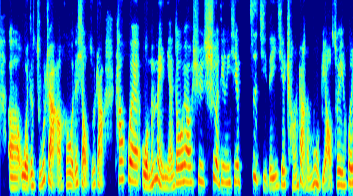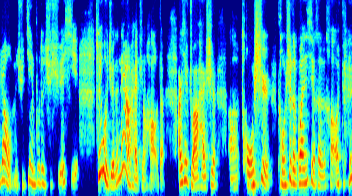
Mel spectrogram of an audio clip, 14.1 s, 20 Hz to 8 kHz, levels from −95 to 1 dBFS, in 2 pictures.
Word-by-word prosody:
呃， 155 -1 0
我 170 -2 +3
的 180 - -2
组 185 +6 -5
长 265 -4 +3
和 195 - -5
我 190 - +2
的 210 - -3
小 225 - 0
组 195 - -10
长， - - -1 0.2
他 280 0 +1
会 275 -4 +3
我 175 -2 +5
们 175 +6 -3
每 270 - +1
年 155 0 -4
都 230 +5 +3
要 240 -1 +3
去 245 +1 -6
设 265 +3 0
定 240 -1 -6
一 230 - -5
些 245 0 -4
自 320 -2 -3
己 295 +2 -12
的 150 - -5
一 155 +2 -2
些 205 +3 -3
成 160 -4 -6
长 - - -1
的 - - -10
目 210 +6 -3
标， - - -3
所 205 - -3
以 195 - 0
会 225 +4 0
让 260 0 +4
我 - - -2
们 - - -17
去 185 - -10
进 245 +6 -5
一 - - -1
步 220 +3 -6
地 220 - -4
去 200 0 -8
学 195 - -4
习。 360 - -8 0.4
所 335 - +5
以 - - +5
我 395 - +9
觉 170 - +2
得 - - -3
那 330 - 0
样 - - +9
儿 - - +2
还 - - +1
挺 - - -9
好 - - -3
的， - - -6 0.3
而 215 - +6
且 270 +1 +2
主 - - +2
要 - - +8
还 160 - 0
是， 185 +4 -1 0.4
呃， 150 - -8
同 185 0 +5
事， 195 -4 +3 0.2
同 195 -1 0
事 - - +3
的 215 - +4
关 220 +2 +6
系 255 -2 -2
很 180 -4 -3
好， 210 - -1
对。 220 +2 -11
215 Hz, 325 characters per minute, -22 LUFS, 185-250 Hz, 0.4 s, 我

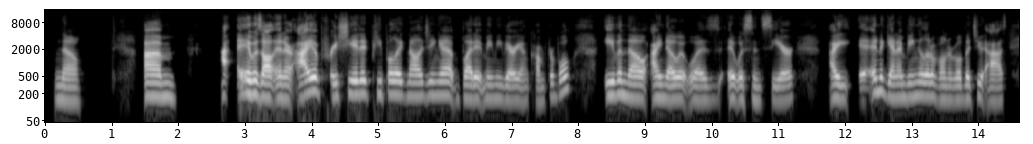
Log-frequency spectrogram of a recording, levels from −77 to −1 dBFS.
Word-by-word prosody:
No. 140 -2 -4 0.9
Um. 175 -2 +5 0.7
Ah - - +6
it 200 - +5
was 200 -1 +3
all 170 -1 +9
inner. 160 -1 +1
I 175 +4 +8
appreciated 200 -2 +1
people 195 0 -2
acknowledging 185 0 -2
it, 185 -5 -1
but 160 -1 0
it 160 - 0
made 160 0 -8
me 160 -1 -12
very 145 -1 -1
uncomfortable, 170 - -7 0.5
even 190 +2 -1
though 165 -2 +2
I 165 +2 +2
know 155 -1 +1
it 160 - -1
was 150 0 -6
it - - 0
was 470 +1 -4
sincere. 145 +1 -5 0.5
I 160 - +1
a - - -1 0.2
and, 225 - -1
again, 180 -7 -1
I'm 170 0 -2
being 175 +2 -7
a - - -1
little 180 -1 +1
vulnerable, 150 0 -6
but 155 +1 -4
you 175 - -5
asked. 140 0 -3
165 Hz, 160 wpm, -21 LUFS, 155-185 Hz, 0.9 s, all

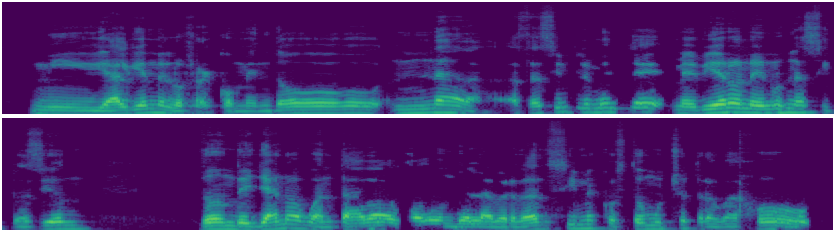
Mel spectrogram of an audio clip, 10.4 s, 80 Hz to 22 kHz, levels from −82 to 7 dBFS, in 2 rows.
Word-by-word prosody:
ni 105 -2 -4
alguien 115 +6 +3
me 130 - -1
los 95 -3 -2
recomendó, 115 +6 -1
nada, 125 +3 -1
o - - -6
sea, 120 - -4
simplemente 150 +2 -3
me 115 -1 -1
vieron 140 +5 +5
en 125 0 +3
una 130 0 -1
situación 120 0 -4 0.7
donde 115 -2 +4
ya - - +6
no 150 - -1
aguantaba, 110 -6 +1
o 115 -2 +3
sea, - - +1
donde 105 0 0
la 100 - +3
verdad, 100 +4 +3
sí 140 +3 -11
me 145 +1 -5
costó 115 -4 -5
mucho 120 0 -8
trabajo 105 +4 -3
120 Hz, 160 wpm, -23 LUFS, 110-130 Hz, 0.7 s, ya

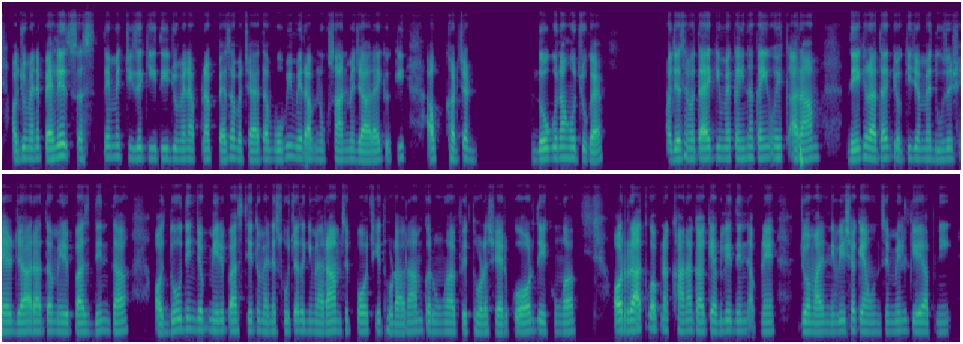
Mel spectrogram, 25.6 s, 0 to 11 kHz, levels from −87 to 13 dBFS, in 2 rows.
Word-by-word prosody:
और 145 - +2
जो 165 +3 -2
मैंने 160 +1 +1
पहले 180 +6 +8
सस्ते 175 +1 -4
में 185 +1 -1
चीज़े 165 0 -1
की 160 -1 -4
थी, 155 +1 -2
जो 155 -1 -6
मैंने 150 0 +1
अपना 150 +1 0
पैसा 150 +5 0
बचाया 145 -2 -1
था - - +3
वो 145 0 -3
भी 185 +3 -4
मेरा 165 -2 +2
अब - - -2
नुकसान 145 -1 -1
में 150 0 -5
जा 135 -2 +2
रहा 135 - 0
है 140 - 0
क्योंकि 165 +5 -8 0.3
अब 155 - +5
खर्चा 150 +4 +1 1.0
दोगुना 160 +3 +3
हो - - +1
चूका 155 -5 0
है। 130 +3 +3 0.9
और 145 - +2
जैसे 155 +1 +2
बताया 155 0 +6
कि 170 - -2
मैं 160 - +3
कहीं 160 0 0
न 170 - -4
कहीं 170 0 +4
वो 170 - -9
एक 170 0 -5
आराम 155 +4 +4 0.4
देख 150 +5 +5
रहा 160 -3 +6
था, 160 +2 +3
क्योंकि 165 -1 -5
जब 160 -1 0
मैं 155 0 -1
दूसरे 145 +2 -5
शहर 145 -1 0
जा 145 0 +3
रहा 75 0 +2
था - - +2
मेरे 145 -1 -2
पास 140 0 +4
दिन 155 +2 -6
था 150 +1 0 0.4
और 130 - +2
2 155 +5 -2
दिन 175 0 -2
जब 165 -1 0
मेरे 155 -1 +1
पास 155 0 +2
थे 155 - 0
तो 160 - -7
मैंने 150 0 -4
सोचा 150 0 -3
था 155 - -1
कि 150 0 -8
मैं 150 -1 -6
आराम 145 +3 +4
से 155 - -5
पहुँच 150 0 -1
के 150 - -3
थोड़ा 140 -3 -2
आराम 140 +4 -3
करूँगा 145 -1 -3
फिर 145 - -3
थोड़ा 135 -2 -2
शहर 135 0 0
को - - -1
और 145 +2 +2
देखूँगा 140 -1 -2 0.6
और 160 0 +7
रात 165 - +7
को - - -1
अपना - - 0
खाना 155 +1 0
खा 150 -2 +3
के 150 - +1
अगले 150 +1 -1
दिन 150 +1 -5
अपने 145 0 0 0.4
जो 150 - +3
हमारे 140 -1 +1
निवेशक 155 +4 -1
हैं 150 - +6
उनसे 145 0 -8
मिलके 150 -1 -2
अपनी 145 +1 -10
150 Hz, 235 wpm, -26 LUFS, 145-160 Hz, 1.0 s, पहले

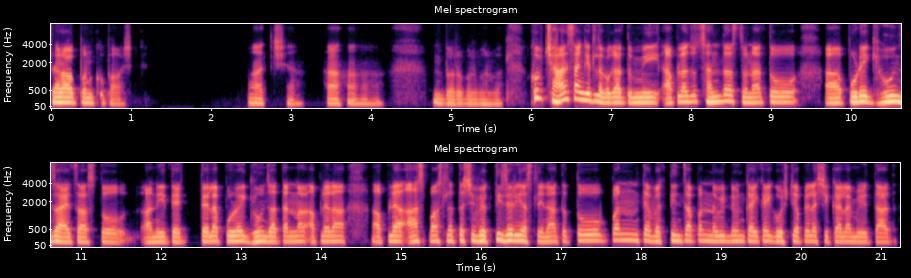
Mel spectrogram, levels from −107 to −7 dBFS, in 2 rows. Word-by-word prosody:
सराव 140 -1 +6
पण 130 -1 0
खूप 115 -1 -12
आवश्यक 105 0 -11
आहे. - - -44 1.3
अच्छा. 115 -2 -7 0.5
हां, 110 -1 -2
हां, - - -6
हां, 110 0 -10
हां. 110 +2 -13 0.8
बरोबर, 110 -2 -5
बरोबर. 105 0 -9 0.4
खूप 255 -1 +4
छान 170 +4 +7
सांगितलं 195 - +5
बघा 140 +1 +4
तुम्ही 140 0 +3 0.3
आपला 155 +4 +2
जो 160 +1 -1
छंद 155 0 +3
असतो 165 -4 0
ना, 135 +1 +1
तो 145 -1 -1 0.3
अ, 130 0 +2
पुढे 150 +2 +6
घेऊन 145 +4 +4
जायचा 130 -2 +2
असतो 125 +1 -6 0.5
आणि 130 +1 -1
त्या 130 -2 0 0.3
त्याला 140 0 +3
पुढे 145 0 +2
घेऊन 135 +2 0
जाताना 140 +1 -1
आपल्याला 140 +2 -1 0.4
आपल्या 145 +2 +1 0.2
आसपासला 150 +1 -2
तशी 155 +1 0
व्यक्ती 150 +4 +2
जरी 160 -1 +4
असली 135 -1 -2
ना, 135 +2 -2
तर 145 - -3
तो 160 0 0 0.2
पण 175 -1 -1
त्या 160 - 0
व्यक्तींचा 145 +3 -1
पण 160 - -3
नवीन-नवीन 145 0 -2
काही-काही 145 0 -1
गोष्टी 140 +1 -2
आपल्याला 145 +2 -2
शिकायला 135 0 -3
मिळतात 125 -1 -4
140 Hz, 155 wpm, -22 LUFS, 130-150 Hz, 1.3 s, छान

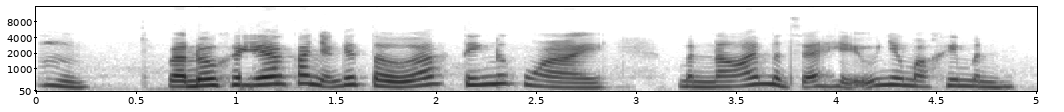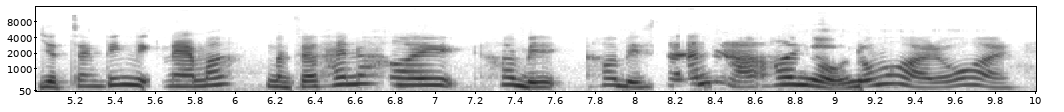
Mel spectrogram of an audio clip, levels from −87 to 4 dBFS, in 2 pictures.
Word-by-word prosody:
Ừm. 250 -7 -3 0.4
Và 235 - +7
đôi 275 +4 +7
khi 305 0 +2
á, 330 +2 +8
có 370 - +5
những 245 -9 0
cái 310 - +3
từ 230 -5 +4
á, 295 +7 +1
tiếng 310 +1 +2
nước 355 -1 -2
ngoài 205 -7 -1 0.4
mình 225 -2 -2
nói 240 +7 +1
mình 315 -6 +1
sẽ 215 +1 -1
hiểu 230 -5 -5
nhưng 300 0 +1
mà 240 -3 -3
khi 270 +4 -5
mình 220 -5 -4
dịch 225 0 0
sang 250 -1 -6
tiếng 305 +1 +1
Việt 270 - +1
Nam 245 0 0
á, 300 +3 -1 0.2
mình 230 -3 -1
sẽ 230 - +2
thấy 320 +2 +1
nó 355 +2 -1
hơi 295 -1 +1
hơi 320 -2 -2
bị 215 -6 +4 0.2
hơi 295 +1 -6
bị 225 -6 +2
sến 295 +6 0
hả? - - -2
Hơi 320 +1 +4
ngượng, 250 - +3
đúng 250 +5 +1
rồi, 305 - -2
đúng 225 +9 -5
rồi. 205 -9 -5
265 Hz, 270 wpm, -21 LUFS, 225-305 Hz, 0.4 s, á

